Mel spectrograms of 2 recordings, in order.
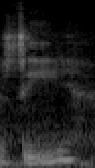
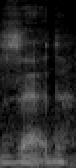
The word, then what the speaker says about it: zed: Mun type stuff said which is another way of saying the letter Z we do both but the traditional British tradition is Zed so like X Y Zed and that's because the Americans say Z click that's referring to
